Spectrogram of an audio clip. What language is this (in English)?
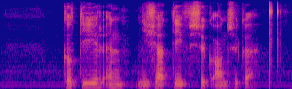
Afrikaans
